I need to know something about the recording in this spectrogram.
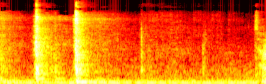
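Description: A few sharp metallic clicks in quick succession in the first half second, from the latch of a metal trailer-tongue toolbox as its lid is opened.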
